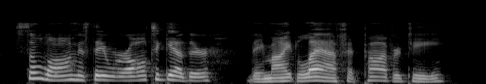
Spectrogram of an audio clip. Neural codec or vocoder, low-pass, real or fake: vocoder, 22.05 kHz, 80 mel bands, Vocos; 7.2 kHz; fake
